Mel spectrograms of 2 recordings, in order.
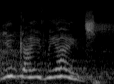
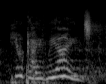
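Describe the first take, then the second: First: Very high, slow squealed outrage; drawn-out mock accusation. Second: High-pitched, squealed accusation; mock outraged accusation. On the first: Patient accuses the chimp, drawn-out mock outrage. Accusation repeated in acted quarrel. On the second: First patient confronts the chimp in the jungle, mock outraged.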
